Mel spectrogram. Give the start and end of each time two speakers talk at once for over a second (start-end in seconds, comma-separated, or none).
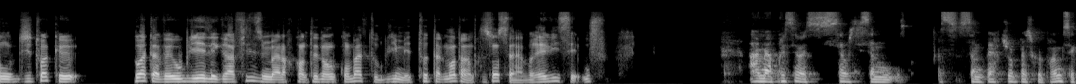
none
